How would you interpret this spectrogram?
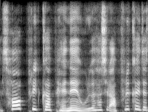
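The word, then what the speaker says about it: Bénin: 아, 그래서 전 베닌이라고 사실은 들었어요. 베냉. 네, 베냉이라고 이제 이 프랑스 나라의 이제 푼족이라고 네. 그 언어로는 조금 더 발음이 베냉에 베냉에 가깝더라고요.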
